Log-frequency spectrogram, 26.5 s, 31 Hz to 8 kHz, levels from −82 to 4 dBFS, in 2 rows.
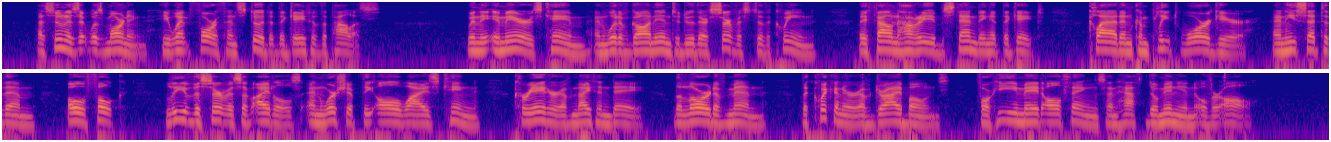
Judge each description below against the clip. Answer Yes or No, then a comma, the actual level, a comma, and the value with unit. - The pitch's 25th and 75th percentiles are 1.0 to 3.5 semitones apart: Yes, average, 3.0 semitones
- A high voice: No, low, 135 Hz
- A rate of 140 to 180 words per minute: No, average, 195 wpm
